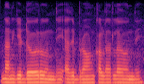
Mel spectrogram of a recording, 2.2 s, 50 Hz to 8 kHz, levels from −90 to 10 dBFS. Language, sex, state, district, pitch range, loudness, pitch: Telugu, male, Telangana, Mahabubabad, 115-120 Hz, -15 LUFS, 115 Hz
